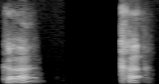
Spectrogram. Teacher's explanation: one is called unaspirated. That means you don't push too much air. The second one is pronounced with a puff of air.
